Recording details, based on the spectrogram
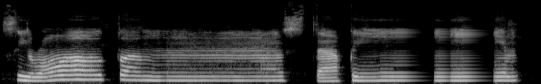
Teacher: তানভীনের উচ্চারণ না হয়ে সরাসরি মিমের সাথে মিলিয়ে গুন্না করে পড়তে হবে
